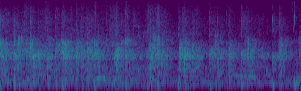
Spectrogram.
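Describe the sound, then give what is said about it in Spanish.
An audience breaks into steady applause for the Lord, many hands clapping in a dense, continuous wash that stays loud throughout, with faint voices mixed in underneath. “Anímate, dale un aplauso al Señor.”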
